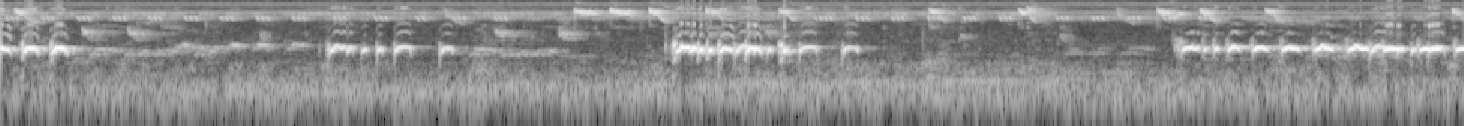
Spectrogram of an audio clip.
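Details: Zebra dove of local wild stock in full song, calling rivals to answer: quick stuttering, rolling coo phrases, one soft run, then two long, loud, fast-trilled series. Other small birds chirp high and thin throughout.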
